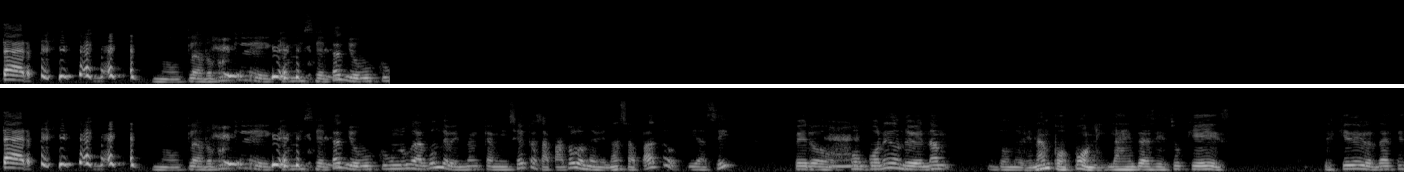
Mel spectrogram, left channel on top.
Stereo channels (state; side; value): drops out; left; at 3.9 s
